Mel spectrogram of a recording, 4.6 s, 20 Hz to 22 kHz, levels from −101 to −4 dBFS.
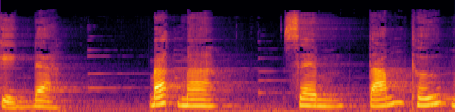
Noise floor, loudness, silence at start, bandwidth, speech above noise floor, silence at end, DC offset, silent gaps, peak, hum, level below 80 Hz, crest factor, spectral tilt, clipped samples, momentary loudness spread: -50 dBFS; -20 LUFS; 0 s; 15 kHz; 31 dB; 0 s; under 0.1%; none; -2 dBFS; none; -48 dBFS; 20 dB; -5.5 dB/octave; under 0.1%; 18 LU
